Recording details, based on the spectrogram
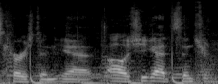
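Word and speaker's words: Kyrsten: next oh christian cinema is it kristen or kirsten kirsten kristen whatever it doesn't really matter but like i hear it pronounced both ways all the time so i'm just trying to make sure it is kirsten yeah oh she got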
